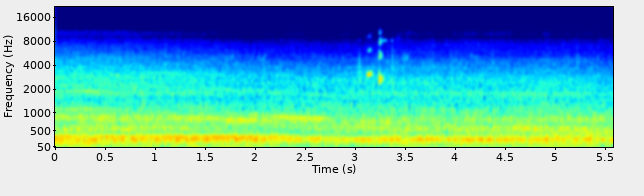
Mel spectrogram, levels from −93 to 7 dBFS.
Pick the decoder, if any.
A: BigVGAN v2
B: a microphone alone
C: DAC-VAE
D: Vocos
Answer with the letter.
B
